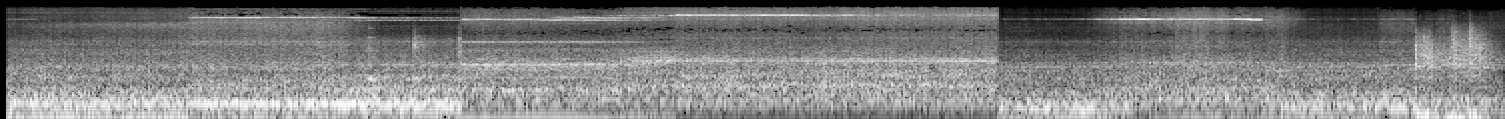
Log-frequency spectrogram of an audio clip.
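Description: Steady workshop machinery noise: a constant low motor hum under a rushing hiss, its tone changing abruptly twice, about a third and about two thirds of the way through.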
